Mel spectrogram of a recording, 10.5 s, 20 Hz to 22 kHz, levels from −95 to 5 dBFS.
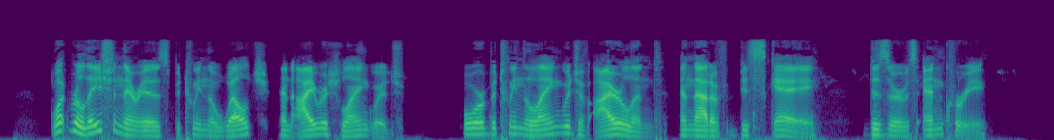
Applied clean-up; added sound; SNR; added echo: neural mask model Resemble Enhance denoiser.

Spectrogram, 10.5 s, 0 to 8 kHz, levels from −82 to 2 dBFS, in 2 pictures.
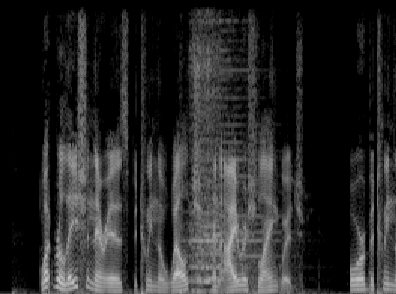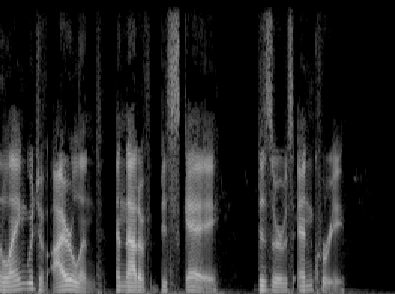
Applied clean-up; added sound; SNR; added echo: none; Screech; 11 dB; none.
